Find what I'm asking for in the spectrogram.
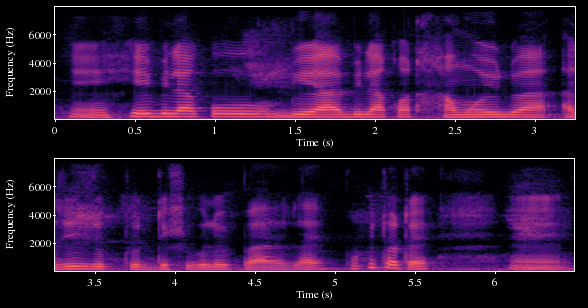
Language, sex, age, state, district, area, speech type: Assamese, male, 60+, Assam, Majuli, urban, spontaneous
